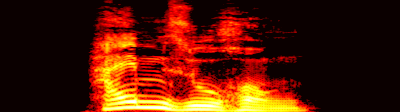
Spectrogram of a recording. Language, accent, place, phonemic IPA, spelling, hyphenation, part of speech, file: German, Germany, Berlin, /ˈhaɪ̯mˌzuːxʊŋ/, Heimsuchung, Heim‧su‧chung, noun, De-Heimsuchung.ogg
- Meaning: 1. blow, stroke of fate, scourge (negative event, trouble) 2. visit 3. visitation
